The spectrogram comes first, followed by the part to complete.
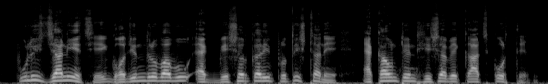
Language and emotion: Bengali, neutral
